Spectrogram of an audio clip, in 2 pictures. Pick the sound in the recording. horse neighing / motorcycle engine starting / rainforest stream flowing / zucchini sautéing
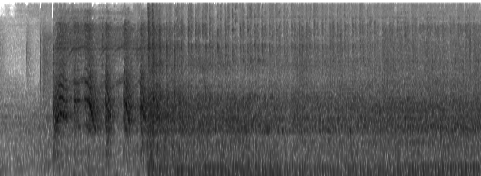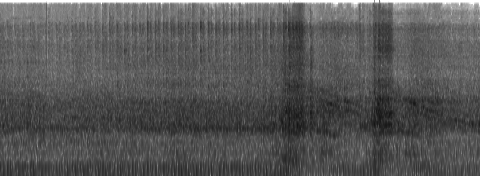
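motorcycle engine starting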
